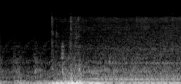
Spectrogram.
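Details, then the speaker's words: 2019 Cat 259D skid steer with 2011 hours, one owner and well maintained: starter cranks, diesel catches within a second and settles straight into a steady, even idle; starts right up with no issues. "As you can see, it starts right up, no issues."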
